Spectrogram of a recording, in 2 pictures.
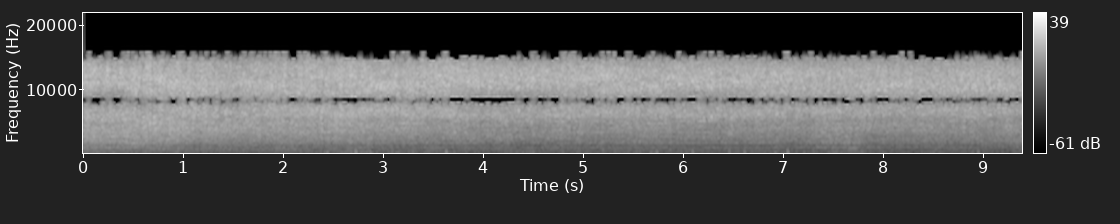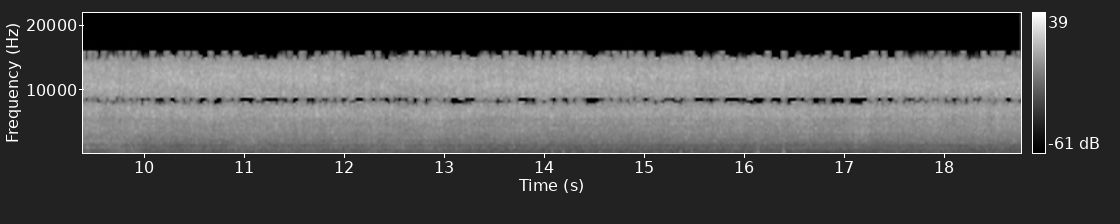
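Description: Pressure washer blasting stripped sealer off pavers: the loud, steady hiss of the water jet striking the stone, over the steady hum of the machine running underneath.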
